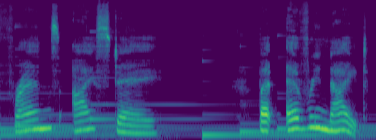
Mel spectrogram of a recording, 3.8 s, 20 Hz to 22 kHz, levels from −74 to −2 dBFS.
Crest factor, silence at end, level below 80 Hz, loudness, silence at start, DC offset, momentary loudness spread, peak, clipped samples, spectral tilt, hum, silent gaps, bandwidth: 16 dB; 0 s; -66 dBFS; -25 LUFS; 0 s; under 0.1%; 16 LU; -10 dBFS; under 0.1%; -5 dB/octave; none; none; over 20 kHz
